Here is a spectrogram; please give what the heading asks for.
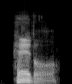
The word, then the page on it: heddle: British English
